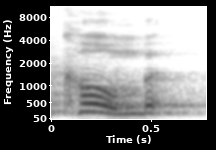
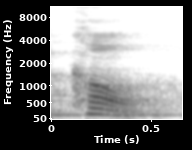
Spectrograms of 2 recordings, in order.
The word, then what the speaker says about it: comb: Not a comb, a comb.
